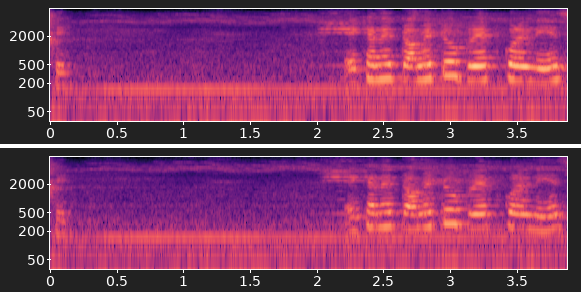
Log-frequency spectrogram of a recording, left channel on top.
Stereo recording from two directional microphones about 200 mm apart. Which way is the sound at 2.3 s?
50° left (ahead or behind).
